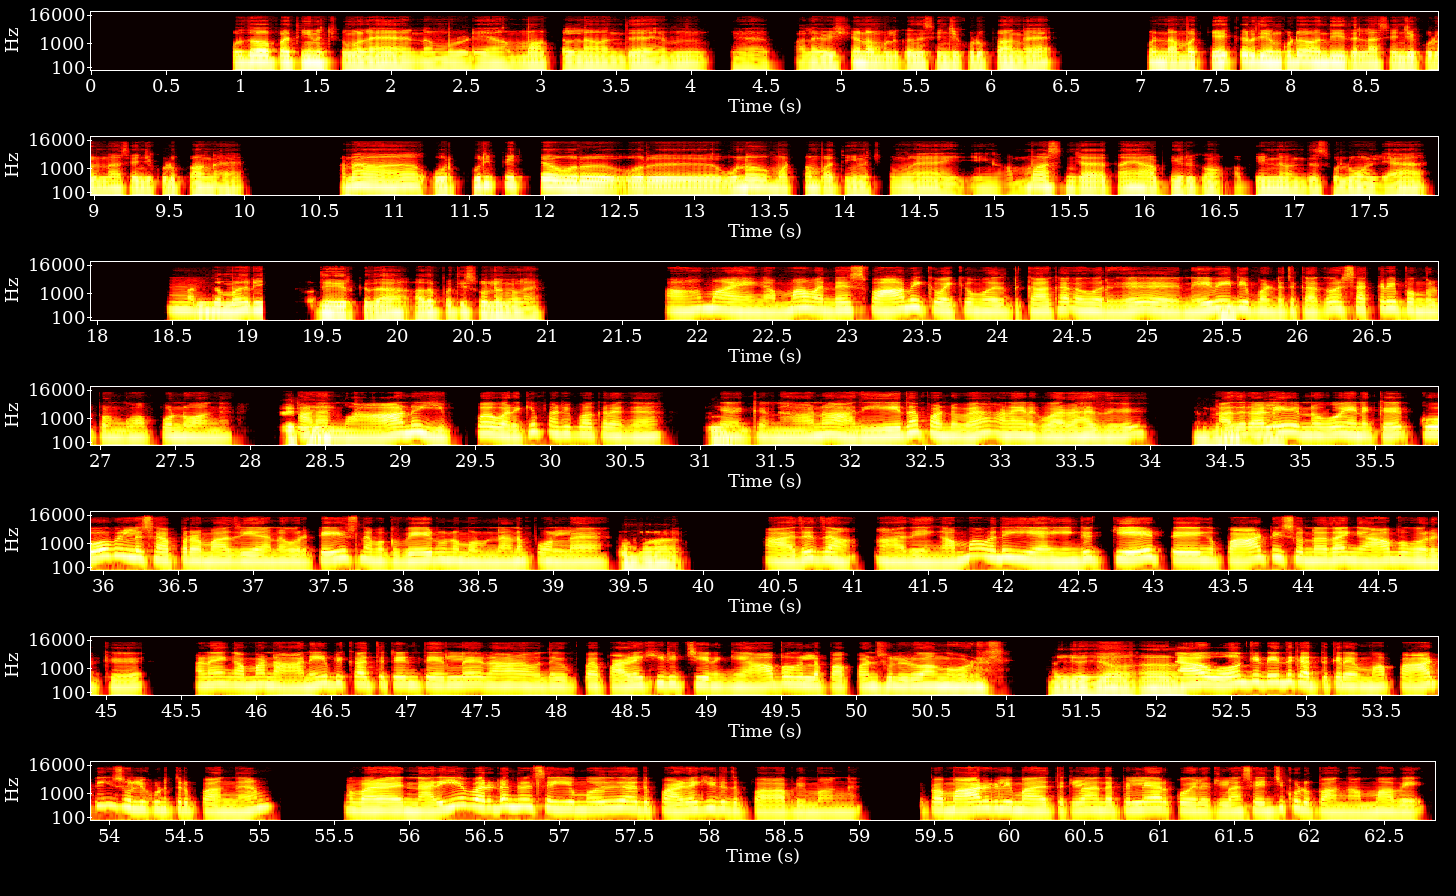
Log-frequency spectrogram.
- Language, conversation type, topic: Tamil, podcast, அம்மாவின் குறிப்பிட்ட ஒரு சமையல் குறிப்பை பற்றி சொல்ல முடியுமா?
- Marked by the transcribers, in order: laughing while speaking: "ஆனா எனக்கு வராது"; surprised: "என்னங்க நீங்க?"; laughing while speaking: "ஒடனே"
